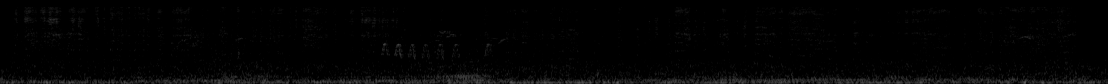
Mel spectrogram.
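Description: Faint, steady hiss of an aerosol can of degreaser spraying onto a car's alloy wheel.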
